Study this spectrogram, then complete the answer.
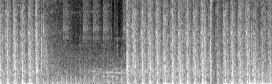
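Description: Automatic rifle fire in the Delta Force shooter game, loud and close, with rapid rhythmic bursts that pause briefly near the one-second mark and then resume steady and continuous.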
